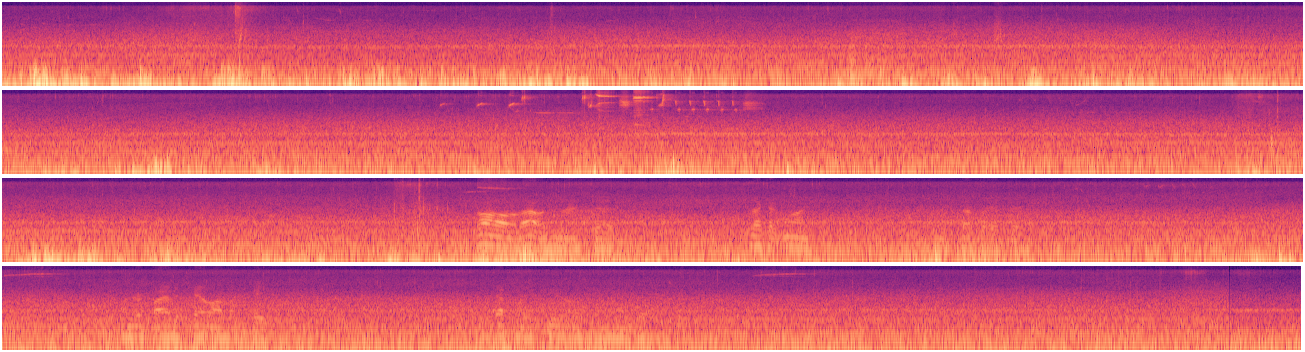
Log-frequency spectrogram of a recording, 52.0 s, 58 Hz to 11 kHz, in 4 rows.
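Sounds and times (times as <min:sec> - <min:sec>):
wind buffeting microphone: 0:00.0 - 0:16.4, 0:24.8 - 0:39.9
faint steady hum: 0:00.0 - 0:52.0
bird chirping: 0:17.4 - 0:20.7, 0:30.5 - 0:31.8, 0:39.0 - 0:39.7, 0:46.6 - 0:47.2.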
